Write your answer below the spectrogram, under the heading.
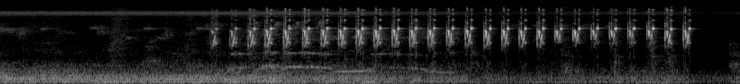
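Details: Plain prinia in the 'klik-klik' style used as master recording for training birds: a fast run of about twenty buzzy, clicking high notes, roughly three per second, with faint low whistles early on and a steady high hiss.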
